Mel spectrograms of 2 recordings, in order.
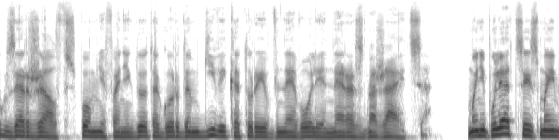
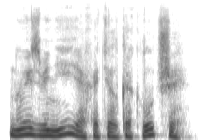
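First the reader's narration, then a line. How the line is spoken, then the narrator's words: Mumbled. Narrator (Russian): пробормотал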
